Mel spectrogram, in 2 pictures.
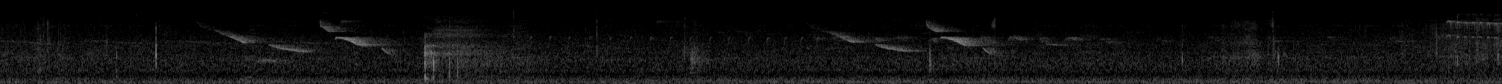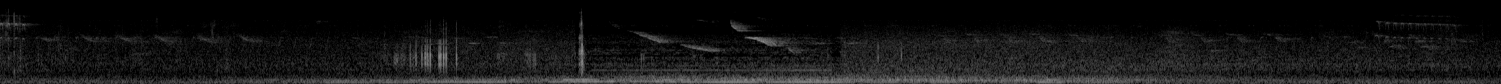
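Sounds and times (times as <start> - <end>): low hum: 17.7 - 28.6
buzzy bird note: 19.8 - 27.6.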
